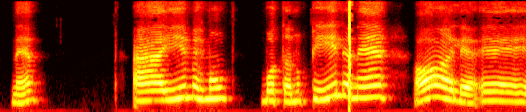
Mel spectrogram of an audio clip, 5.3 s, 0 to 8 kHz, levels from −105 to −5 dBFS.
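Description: At 3.48 s there's a short, hard-edged hiss of very loud white noise: file tags played as audio. An embedded cover picture, compressed data, got read as if it were samples, so its near-random bytes come out as a burst of loud static.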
